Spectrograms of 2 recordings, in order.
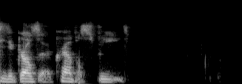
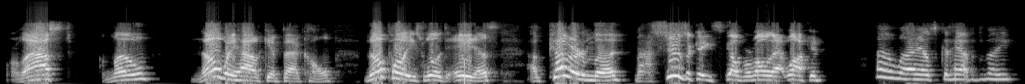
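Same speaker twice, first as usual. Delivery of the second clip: loud, higher dramatic lament; exasperated moan; 8 semitones higher, 10 dB louder than usual. Acted. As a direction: wail about your woes. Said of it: "Exasperated moan".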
